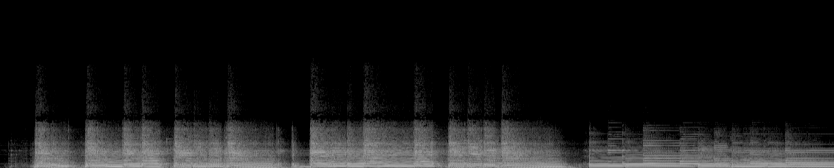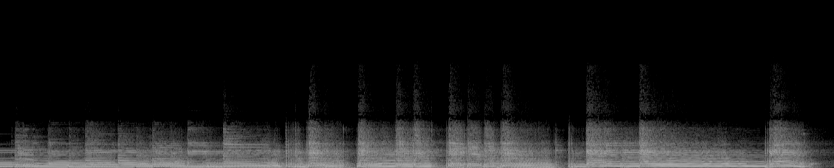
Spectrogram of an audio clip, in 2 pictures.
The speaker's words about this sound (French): Même genre de riff sur le micro euh, central de la classique S. On va voir ce que ça nous dit.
